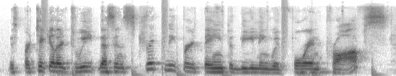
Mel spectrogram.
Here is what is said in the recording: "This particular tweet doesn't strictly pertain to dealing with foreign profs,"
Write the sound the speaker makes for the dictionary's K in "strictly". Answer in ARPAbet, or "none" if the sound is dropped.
K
